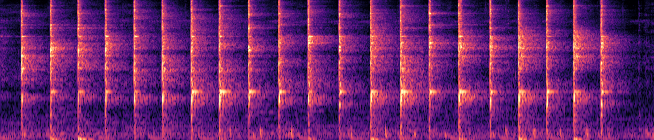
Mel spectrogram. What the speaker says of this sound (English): Squeeze it in there and just hammer.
